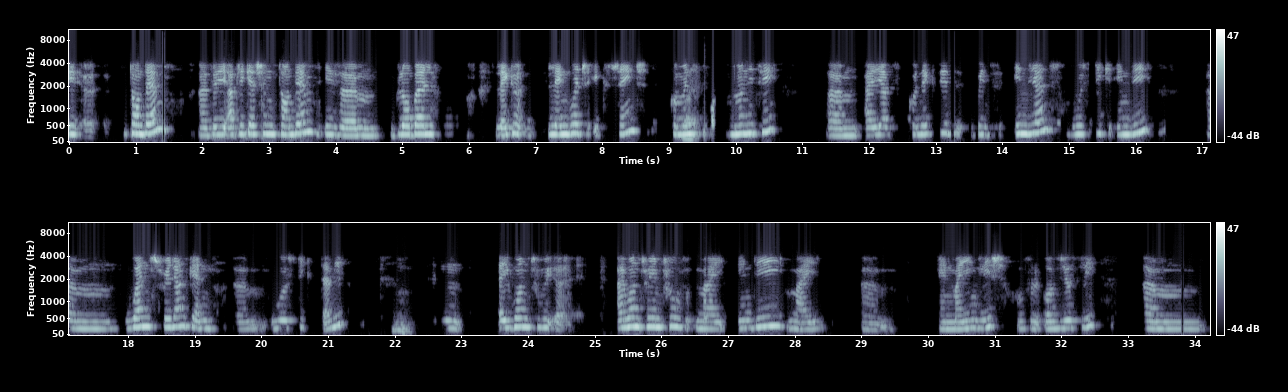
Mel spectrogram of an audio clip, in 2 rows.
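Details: French woman, ischemic stroke at age 22 in 2011, completely mute for 10 days, then spoke very badly even in French; still has trouble articulating English, gradually recovering words and sentences; aphasia after stroke.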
